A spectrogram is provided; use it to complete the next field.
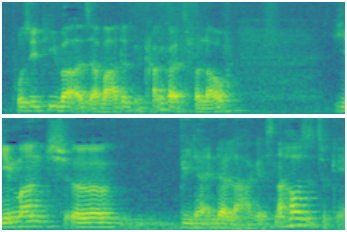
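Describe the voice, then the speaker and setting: A man talks fairly slowly, with echo from the room clearly audible. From Germany, Herborn (Hesse). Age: 50s. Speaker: hospice pastor. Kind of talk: interview.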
